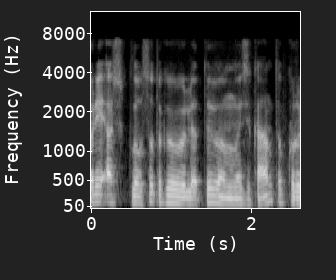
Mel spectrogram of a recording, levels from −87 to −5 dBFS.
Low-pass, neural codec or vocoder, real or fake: 7.2 kHz; codec, 16 kHz, 6 kbps, DAC; fake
